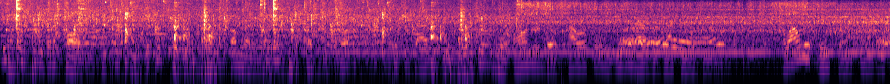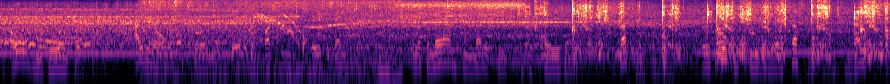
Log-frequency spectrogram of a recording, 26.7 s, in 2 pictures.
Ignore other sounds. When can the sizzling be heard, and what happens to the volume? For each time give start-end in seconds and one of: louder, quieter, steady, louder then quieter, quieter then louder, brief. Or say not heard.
0.0-26.6 quieter then louder.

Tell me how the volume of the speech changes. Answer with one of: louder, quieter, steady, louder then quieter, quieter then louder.
steady.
